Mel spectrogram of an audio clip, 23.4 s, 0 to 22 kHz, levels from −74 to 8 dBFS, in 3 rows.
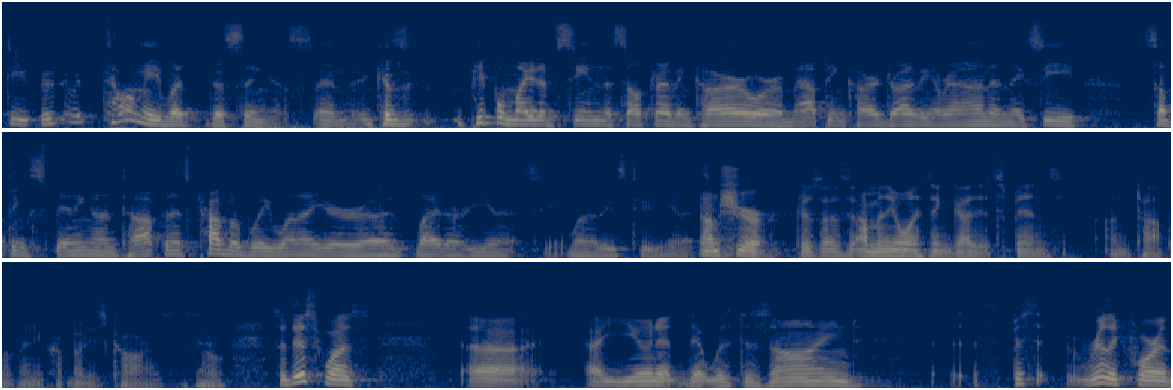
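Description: No technical faults are audible.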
